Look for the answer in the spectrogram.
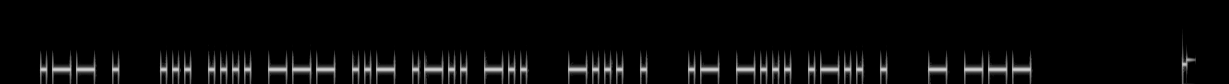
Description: Morse code, heard as a keyed tone, about 20 wpm, 700 Hz. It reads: WE SHOULD BE ABLE TO
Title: Sets of 5 Words Encore2 20wpm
